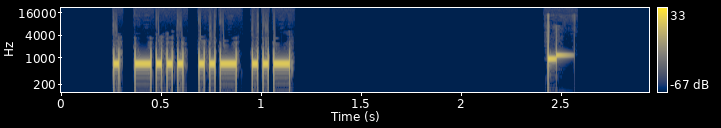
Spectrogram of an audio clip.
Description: Morse code, heard as a keyed tone, about 44 wpm, 700 Hz. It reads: EBUU
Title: All Cut Numbers - 4-Digit 45wpm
